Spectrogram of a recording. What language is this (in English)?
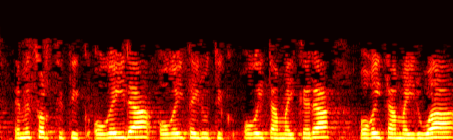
Basque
